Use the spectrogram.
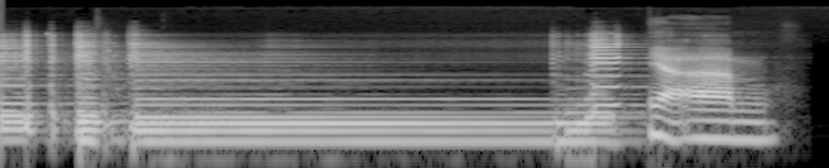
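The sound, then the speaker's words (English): Guitar played through a Ghost Echo reverb pedal: a few quick plucked notes, then a long sustained chord ringing with heavy reverb, followed by two more strums that swell and ring out before cutting off. “some reverb? I guess so. I think this pedal is called Ghost Echo.”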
